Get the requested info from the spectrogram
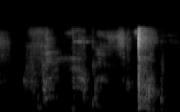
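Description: A person's breathy, whisper-like mouth and breath sounds, unvoiced and in short bursts, made while signing. Near the end comes one sharp, louder burst.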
